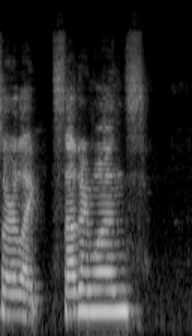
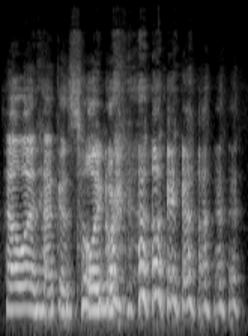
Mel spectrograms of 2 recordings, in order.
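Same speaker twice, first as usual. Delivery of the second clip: louder, breaking into laughter; real amused laughter; 2 semitones higher, 6 dB louder than usual. Real, not acted. Streamer reacting to chat about hella and hecka, laughing. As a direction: start strong and dissolve into laughing.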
